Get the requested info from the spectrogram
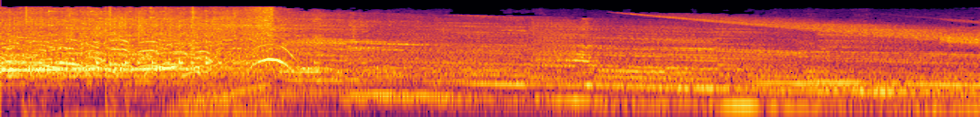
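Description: Brass marching band playing. Over the first couple of seconds a crowd is cheering and whooping, and about two seconds in this gives way to long held brass notes.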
